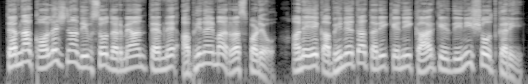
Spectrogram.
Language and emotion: Gujarati, neutral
